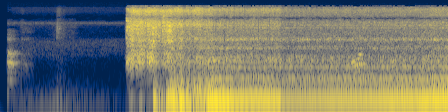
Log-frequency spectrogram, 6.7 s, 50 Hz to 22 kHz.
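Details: Honda CB700SC Nighthawk inline-four after a carb cleaning, with stock jetting (35 pilot, 115 main), air screws 2 turns out, non-ethanol fuel, 4-into-1 exhaust, no airbox and throttle cables unhooked. Cranks, catches and settles into a steady, even drone. Normal running.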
